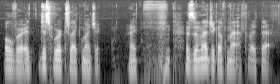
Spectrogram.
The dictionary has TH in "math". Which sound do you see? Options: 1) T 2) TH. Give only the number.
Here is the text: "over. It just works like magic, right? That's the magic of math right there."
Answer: 2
